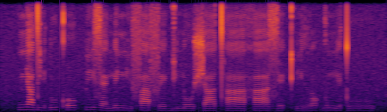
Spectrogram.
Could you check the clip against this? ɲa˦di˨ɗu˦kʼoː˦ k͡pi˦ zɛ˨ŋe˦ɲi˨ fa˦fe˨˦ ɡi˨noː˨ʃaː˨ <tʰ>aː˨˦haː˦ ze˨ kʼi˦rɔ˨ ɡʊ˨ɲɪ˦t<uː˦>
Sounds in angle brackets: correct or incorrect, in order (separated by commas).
correct, correct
